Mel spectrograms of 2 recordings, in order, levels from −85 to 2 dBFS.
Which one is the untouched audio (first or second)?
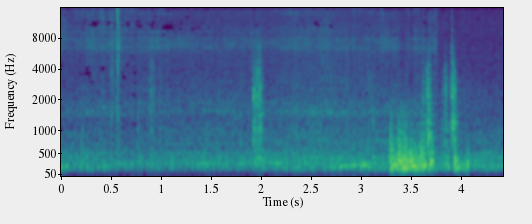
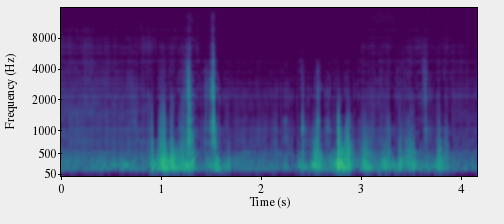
first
